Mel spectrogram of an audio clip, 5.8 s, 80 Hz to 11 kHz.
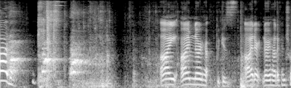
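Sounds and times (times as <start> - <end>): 
dog yipping and whimpering: 0.2 - 1.8
dog barking: 0.2 - 1.9
speech: 3.2 - 5.8.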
